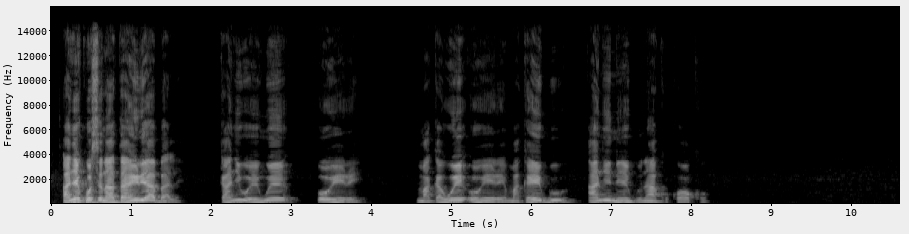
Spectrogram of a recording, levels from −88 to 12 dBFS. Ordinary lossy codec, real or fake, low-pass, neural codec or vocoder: none; real; 14.4 kHz; none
